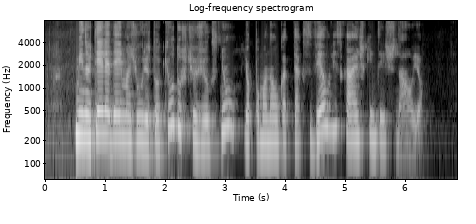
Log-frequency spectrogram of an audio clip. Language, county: Lithuanian, Vilnius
